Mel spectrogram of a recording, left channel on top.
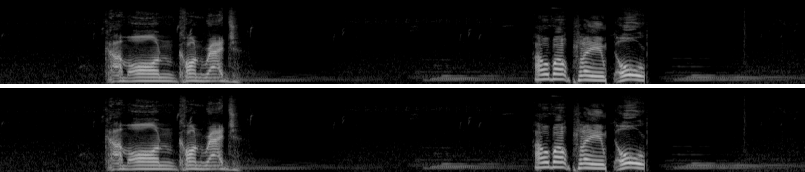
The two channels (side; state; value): both; identical; correlation 1.00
